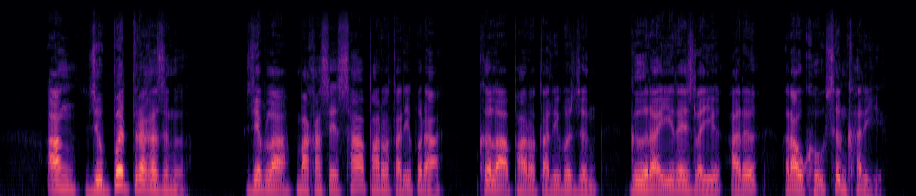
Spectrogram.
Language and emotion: Bodo, angry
